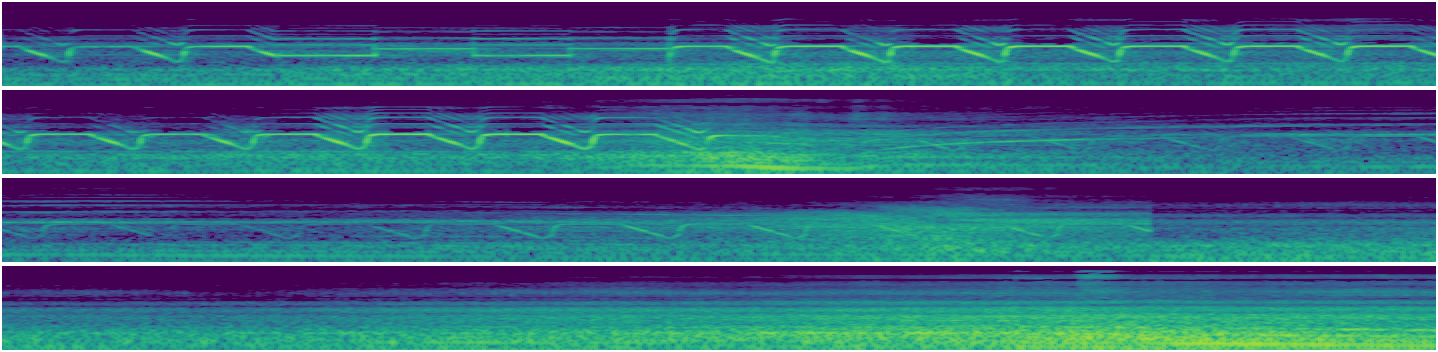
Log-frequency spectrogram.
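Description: Fire engine siren: a two-tone hi-lo at first, then a fast yelp for several seconds, switching about ten seconds in to a slow rising-and-falling wail. After that the truck's diesel engine grows louder as it passes, loudest near the end.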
